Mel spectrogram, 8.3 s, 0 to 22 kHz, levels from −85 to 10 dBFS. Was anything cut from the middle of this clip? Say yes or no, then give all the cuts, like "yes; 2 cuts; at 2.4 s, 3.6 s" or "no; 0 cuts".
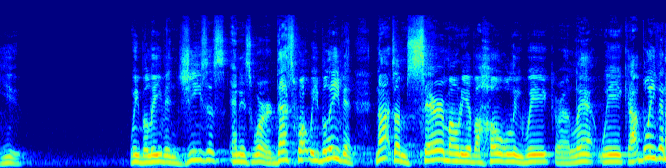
yes; 1 cut; at 4.9 s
